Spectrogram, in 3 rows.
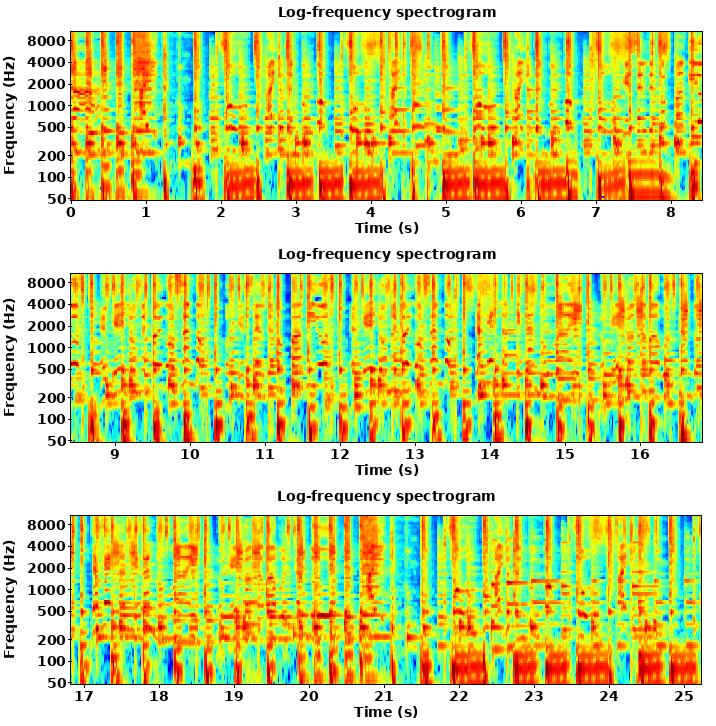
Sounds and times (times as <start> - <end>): Music: 0.0 - 25.2.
